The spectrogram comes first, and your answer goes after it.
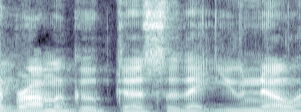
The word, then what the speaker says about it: Brahmagupta: All right, I'm not going to explain Brahmaguptas, but I will say Brahmagupta so that you know how to say it.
